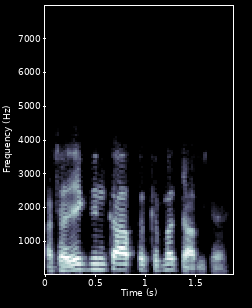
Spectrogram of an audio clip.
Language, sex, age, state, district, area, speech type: Urdu, female, 18-30, Bihar, Gaya, urban, conversation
